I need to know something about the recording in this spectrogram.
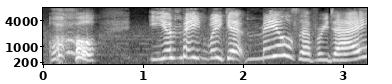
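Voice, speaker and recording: Very high-voiced, eager little street girl. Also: expressive, a little slow, bright, forceful tone, heavily acted. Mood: timid, grateful. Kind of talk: audio drama acting.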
